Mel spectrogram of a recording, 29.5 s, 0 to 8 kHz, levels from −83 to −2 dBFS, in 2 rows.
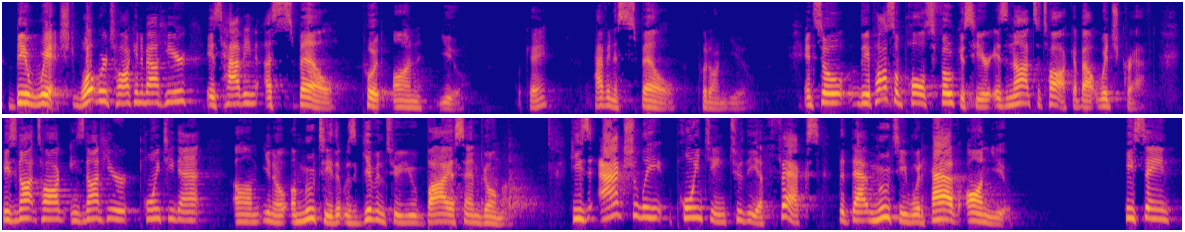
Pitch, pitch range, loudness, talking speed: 180 Hz, 150-210 Hz, -22 LUFS, 140 wpm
